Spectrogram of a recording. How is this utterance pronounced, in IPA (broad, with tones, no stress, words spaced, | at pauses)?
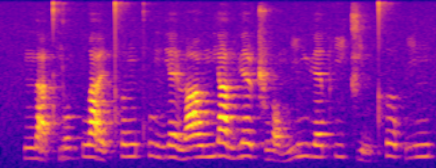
n̪ä̰˨˩t̪ʰjo˦ʊ̯ kwa̰˨˩ɪ̯ t̪ʰɤ˥ŋpʰu˥˧n̪jɛ˥˩ ɻɑ˥ʊ̯ mjä˥˧n̪ɥɛ˥˩ʈ͡ʂwɔ̰˨˩mi˥ mɥɛ˥pʰi˥˩t͡ɕḭ˨˩n t̪ʰɤ˥˩pi˥n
